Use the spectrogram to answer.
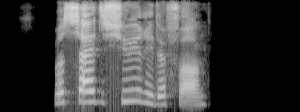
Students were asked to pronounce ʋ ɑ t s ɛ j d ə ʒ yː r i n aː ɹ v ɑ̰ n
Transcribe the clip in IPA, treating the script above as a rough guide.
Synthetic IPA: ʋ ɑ t s ɛ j d ə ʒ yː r i d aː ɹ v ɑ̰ n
